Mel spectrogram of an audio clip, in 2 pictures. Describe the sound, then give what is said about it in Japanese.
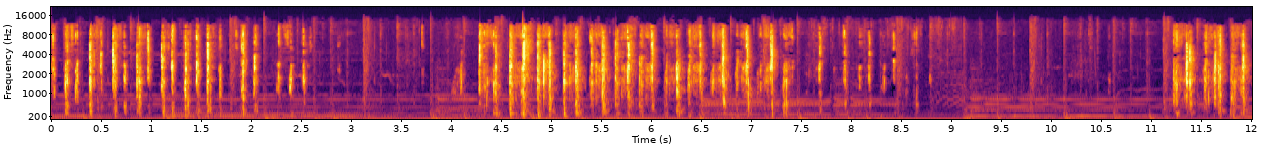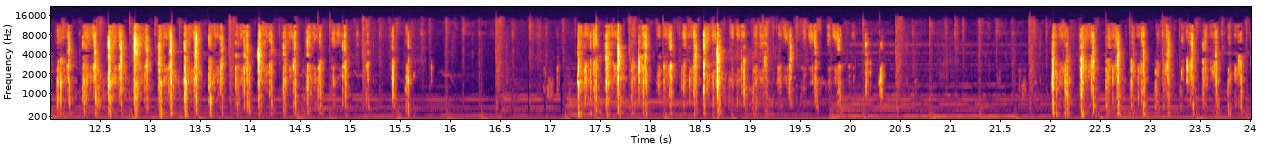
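A deck of cards being shuffled for a card reading: several separate bursts of rapid, crisp clicking and riffling, each lasting a few seconds, with quiet gaps in between. “カードシャッフル出しましょう。お待ちください。”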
